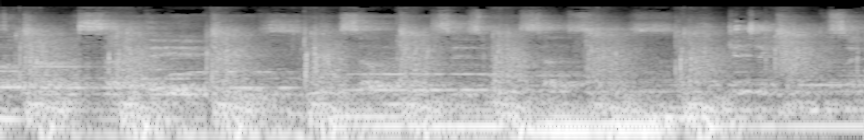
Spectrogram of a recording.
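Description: Live pop band music with heavy bass and a steady drum beat, recorded from the audience in a concert hall.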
